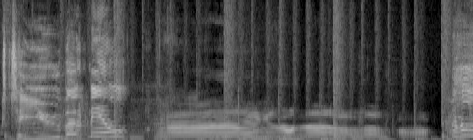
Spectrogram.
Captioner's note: grumbles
